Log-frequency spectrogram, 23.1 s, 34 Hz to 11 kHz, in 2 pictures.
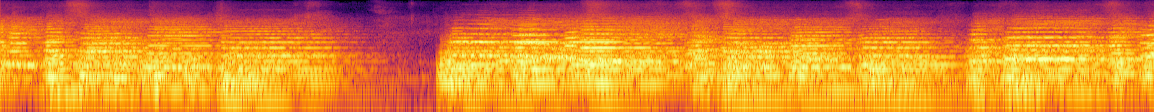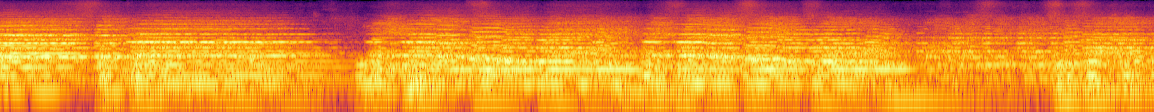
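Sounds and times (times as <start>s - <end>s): crowd singing along: 0.0s - 3.4s, 4.4s - 23.0s
brass band playing a carol: 0.0s - 23.0s.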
